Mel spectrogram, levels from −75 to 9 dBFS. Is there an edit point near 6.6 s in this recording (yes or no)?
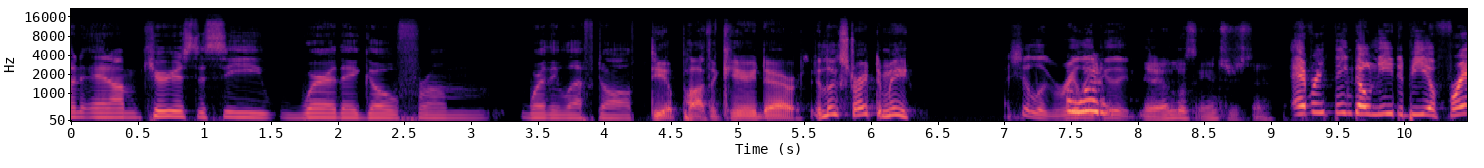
no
